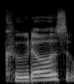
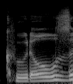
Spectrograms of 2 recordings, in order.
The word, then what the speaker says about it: kudos: His most famous one is kudos, which he actually pronounces koodles with the L-E-S, and that's the best one so far.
